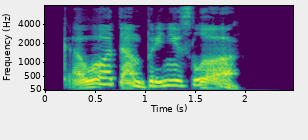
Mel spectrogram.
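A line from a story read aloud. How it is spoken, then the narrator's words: Hoarse old voice. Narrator (Russian): Раздался, наконец, хриплый старческий голос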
